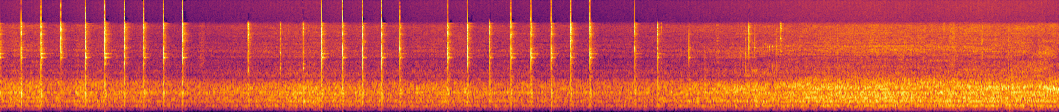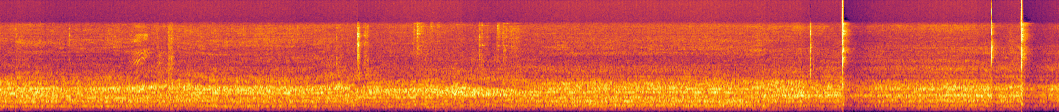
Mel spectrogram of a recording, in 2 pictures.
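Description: Hand hammer striking a punch into hot wrought iron on an anvil, in quick even blows about two to three a second for the first ten seconds, then a few scattered blows. A steady rushing noise runs underneath and is louder in the middle stretch, when the hammering stops, with one more blow near the end.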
